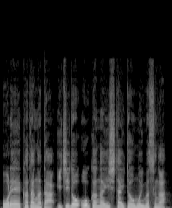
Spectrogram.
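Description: A man reading a classic detective story aloud as dramatic, measured, expressive scripted narration. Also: high voice, clean tone, no room sound, clean studio sound. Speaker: audiobook reader, stage actor.

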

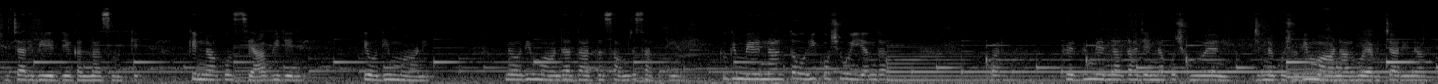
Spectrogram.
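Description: A woman's voice: medium pitch, steady tone, brisk, lightly acted. A woman playing a mistreated young wife and mother in a family drama, tearful and pleading. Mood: sad. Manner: pleading, voice rising when defending herself. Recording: loud background music.

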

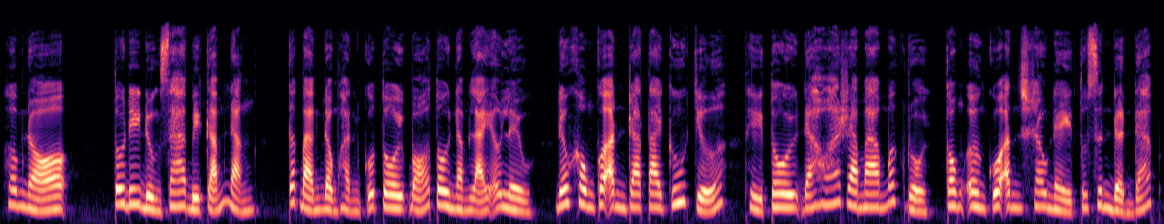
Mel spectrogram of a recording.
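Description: A woman's voice: medium pitch, expressive, fairly quick, no echo, natural voice. A woman voicing a sly male traveller and thief in a cartoon folk tale, ingratiating and inquisitive. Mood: grateful, probing.

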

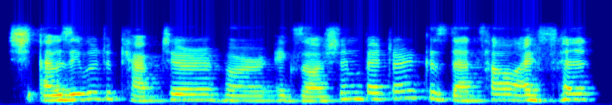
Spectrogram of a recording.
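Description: A woman's voice: medium pitch, moderate pace, clean tone. A woman author on a panel, talking in a relatable, friendly way over a video call. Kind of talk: casual panel talk. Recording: dull lo-fi call audio.

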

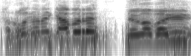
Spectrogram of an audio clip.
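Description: Teasing high-voiced young man. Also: fairly even intonation, moderate pace. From Hyderabad, India. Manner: teasing, joking, mock-scolding. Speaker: road-trip friend. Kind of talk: casual banter among friends. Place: outdoors at a high-altitude lake. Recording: outdoor crowd noise behind.

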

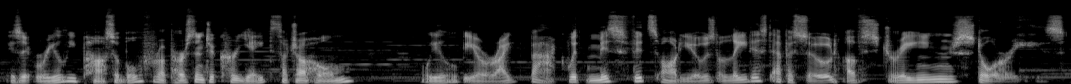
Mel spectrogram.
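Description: Male announcer for strange-tales anthology: unhurried, theatrical, somewhat low voice, portentous. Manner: deliberate, portentous. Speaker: narrator and series announcer. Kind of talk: scripted, theatrical anthology narration. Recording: loud music behind voice. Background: loud music.

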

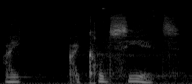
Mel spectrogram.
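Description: A young man playing a devoted, weary knight in a soft-spoken ASMR roleplay, halting and often slipping into a whisper. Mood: hushed, wondering. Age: young adult. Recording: long cavernous reverb, faint background ambience.

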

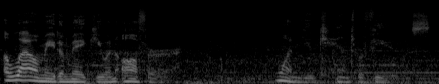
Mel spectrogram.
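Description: An actor playing a theatrical male gambler in a game, speaking deliberately and invitingly with an ominous edge. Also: medium pitch, very animated. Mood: menacingly inviting. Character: smooth, theatrical male gambler toying with his guest. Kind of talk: video game cutscene acting. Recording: game audio under loud music.

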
